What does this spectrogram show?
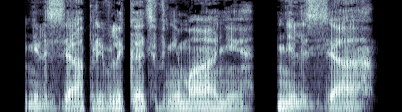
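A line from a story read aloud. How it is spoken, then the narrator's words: Repeated muttering. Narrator (Russian): Снова и снова я слышал его бормотание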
